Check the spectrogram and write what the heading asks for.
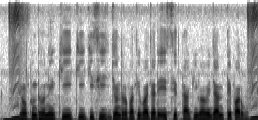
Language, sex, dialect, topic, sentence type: Bengali, male, Western, agriculture, question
